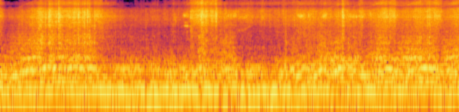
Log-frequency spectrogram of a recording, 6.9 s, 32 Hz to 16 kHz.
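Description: Engine of a BMW E46 touring drift car built to about 700–800 hp, heard from inside the cabin, revving up and down repeatedly as it is driven hard.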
